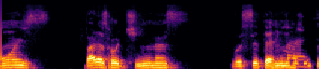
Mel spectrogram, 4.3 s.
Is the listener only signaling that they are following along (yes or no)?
yes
